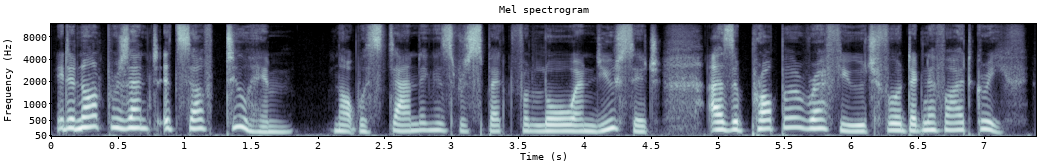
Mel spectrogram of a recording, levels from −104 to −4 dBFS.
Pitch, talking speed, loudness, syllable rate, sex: 215 Hz, 170 wpm, -19 LUFS, 5.1 syllables/s, female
